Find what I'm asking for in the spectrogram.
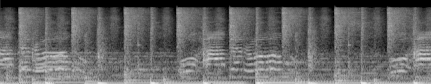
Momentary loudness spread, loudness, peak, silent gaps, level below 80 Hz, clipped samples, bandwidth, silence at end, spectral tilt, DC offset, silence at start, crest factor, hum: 4 LU; -14 LUFS; 0 dBFS; none; -16 dBFS; under 0.1%; 15.5 kHz; 0 s; -3 dB/octave; 0.8%; 0 s; 14 dB; none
